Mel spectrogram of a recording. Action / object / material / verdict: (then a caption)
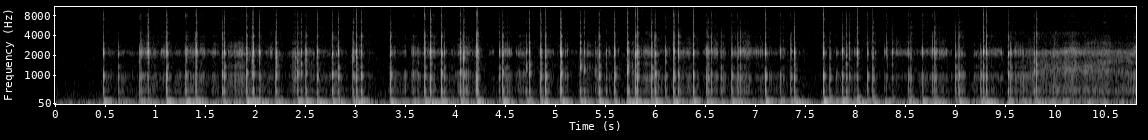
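tap / paper cup covered in plastic rhinestones / plastic, paper / none. Long nails tap quickly on two small, hollow, empty paper cups turned upside down and covered in colorful plastic rhinestones, striking both the rhinestone sides and the cardboard tops. The result is a dense run of crisp, clicky taps with a bright tone near 2.2 kHz and a soft, low thump under each hit. The taps die away almost instantly.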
